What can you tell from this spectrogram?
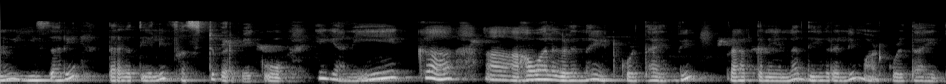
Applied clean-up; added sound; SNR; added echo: none; none; none; none.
